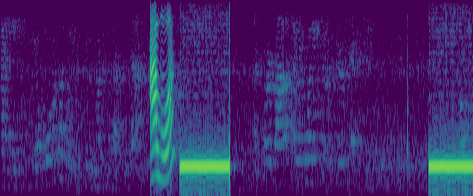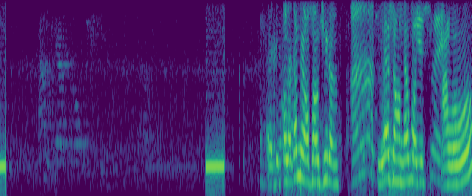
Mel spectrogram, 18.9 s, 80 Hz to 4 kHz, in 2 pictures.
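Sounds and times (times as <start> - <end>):
speech: 3.0 - 3.7, 15.1 - 18.9
telephone busy tone after a dropped call: 3.6 - 4.6, 8.6 - 9.6, 13.6 - 14.0.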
